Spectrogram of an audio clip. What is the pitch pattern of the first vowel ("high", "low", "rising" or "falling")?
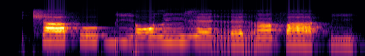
high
